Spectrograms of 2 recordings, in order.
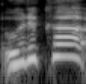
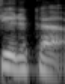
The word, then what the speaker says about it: Utica: thought it was pronounced utica or she was from utica okay that makes sense but she pronounces it utica no she pronounces it utica oh she does pronounce it like the town okay gotcha now this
